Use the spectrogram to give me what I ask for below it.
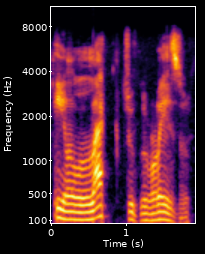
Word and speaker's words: electric razor: So where are the two stresses? Because you have electric, which is three syllables, and you have razor, which is two syllables. I would say electric razor. Perfect. Electric razor. That's exactly right. Yeah. That's exactly right. So on the second syllable of electric and on the first syllable of razor, electric razor.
